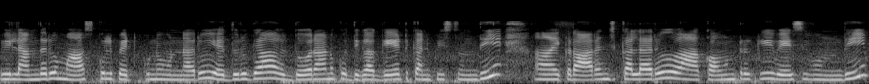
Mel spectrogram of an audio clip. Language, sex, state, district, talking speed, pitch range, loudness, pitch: Telugu, female, Andhra Pradesh, Srikakulam, 110 wpm, 225-250 Hz, -17 LUFS, 235 Hz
